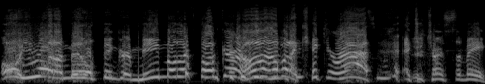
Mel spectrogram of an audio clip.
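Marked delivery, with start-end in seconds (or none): 0.0-3.8 very loud, shrill, furious screaming fit. Retelling how mom screamed out the window at a driver, imitating mom screaming. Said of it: "starts screaming at the fucking guy".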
